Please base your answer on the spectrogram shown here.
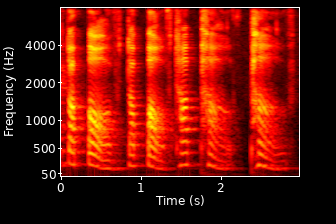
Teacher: Repara como tem um arzinho nesse P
